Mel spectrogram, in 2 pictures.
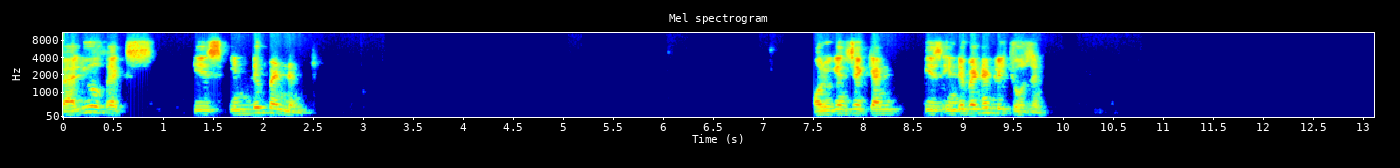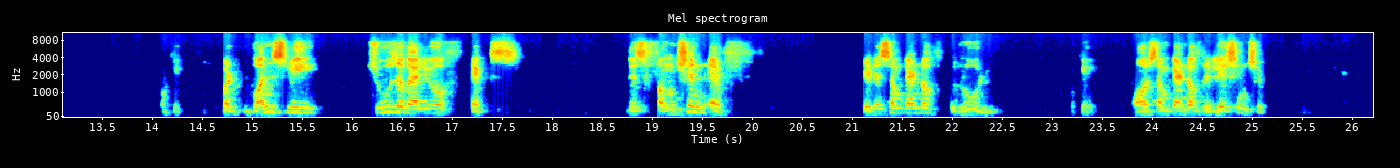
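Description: A man speaks calmly and explains, heard close through a microphone, in short phrases with pauses.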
